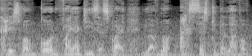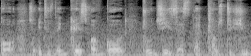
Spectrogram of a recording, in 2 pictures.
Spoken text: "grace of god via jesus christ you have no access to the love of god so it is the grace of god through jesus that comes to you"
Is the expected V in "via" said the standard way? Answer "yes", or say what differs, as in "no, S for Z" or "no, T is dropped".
yes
